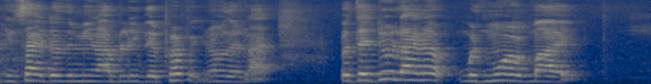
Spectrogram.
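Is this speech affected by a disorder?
Yes: cerebral palsy; declined offered surgery.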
